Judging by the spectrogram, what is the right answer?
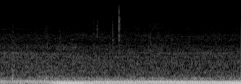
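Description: Nissan GT-R R35 driving along with a steady low engine rumble that swells slightly after the first half second, then holds a constant loud drone with no talk.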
